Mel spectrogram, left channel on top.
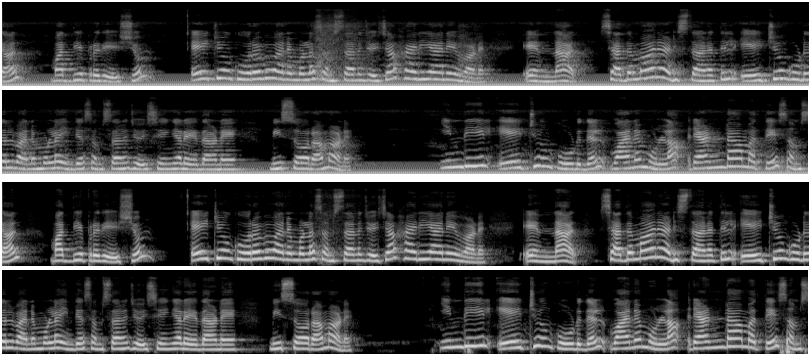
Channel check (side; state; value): left; noise; hum, 5 dB below the sound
